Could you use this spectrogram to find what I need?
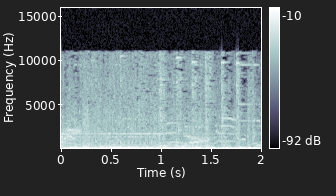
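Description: Weapons fire in a shooter video game.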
